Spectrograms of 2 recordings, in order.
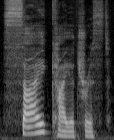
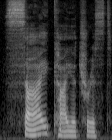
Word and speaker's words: psychiatrist: it in grey so let's cross this P out because we really don't pronounce it it's psychiatrist psychiatrist without the P so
